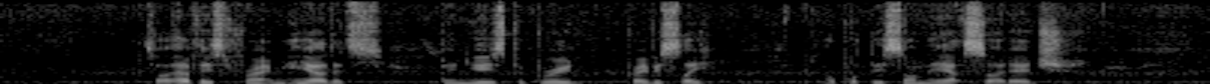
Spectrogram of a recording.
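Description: A man speaks calmly near the microphone.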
